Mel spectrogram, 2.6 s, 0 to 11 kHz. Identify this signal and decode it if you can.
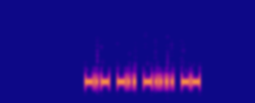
Morse code, heard as a keyed tone, about 44 wpm, 700 Hz. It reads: KD6M
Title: USA Call Signs - 4 Characters - 6x Character Spacing - 45wpm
